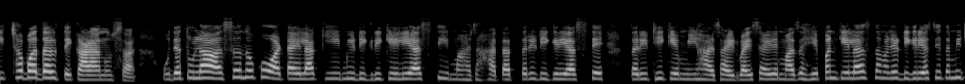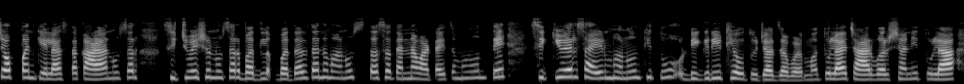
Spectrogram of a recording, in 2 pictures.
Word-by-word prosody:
इच्छा 295 +4 -3
बदलते 305 -5 +4
काळानुसार. 215 -4 +2 0.3
उद्या 255 +3 0
तुला 300 0 +3
असं 275 +5 0
नको 330 0 -4
वाटायला 260 -2 +3
की 265 0 -11
मी 270 +1 -7
डिग्री 255 -1 -6
केली 260 0 -1
असती, 255 +3 -1
माझ्या 225 0 -12
हातात 230 +1 -3
तरी 250 +1 -6
डिग्री 250 -1 -3
असते, 245 +3 0 0.3
तरी 245 +1 -2
ठीक 275 0 -5
आहे 255 - +1
मी 240 - -7
हा 235 -2 -3
साइड 220 -3 -2
बाय 220 0 +1
साइड 245 0 -4
आहे 245 - -2
माझं, 230 +3 -1
हे 250 +1 -6
पण 290 0 -1
केलं 280 0 +2
असतं 305 +2 -3
माझी 290 0 -3
डिग्री 275 -1 -1
असती 285 +2 -5
तर - - -4
मी 315 +1 -5
जॉब 330 -1 +6
पण 320 -2 +1
केला 250 -3 +3
असता. 250 +2 -2
काळानुसार 265 +6 +4 0.3
सिच्युएशननुसार 315 +1 -1
बदल 265 -2 0 0.2
बदलत 280 +6 0
ना 330 - -4
माणूस 310 +2 -8
तसं 295 +2 0
त्यांना 270 0 +1
वाटायचं 240 +3 -1
म्हणून 300 +2 -10
ते 340 +2 +4 0.3
सिक्युअर 330 +3 +4
साइड 295 -4 +2
म्हणून 295 +1 -4
की 335 - -5
तू 335 +2 -8
डिग्री 275 +3 0
ठेव 280 -3 +1
तुझ्याजवळ. 210 -4 0
मग 220 +1 -7
तुला 260 0 +7
4 230 -1 +7
वर्षांनी 245 +2 -1
तुला 240 -1 +9
265 Hz, 200 wpm, -24 LUFS, 240-300 Hz, 0.3 s, तुला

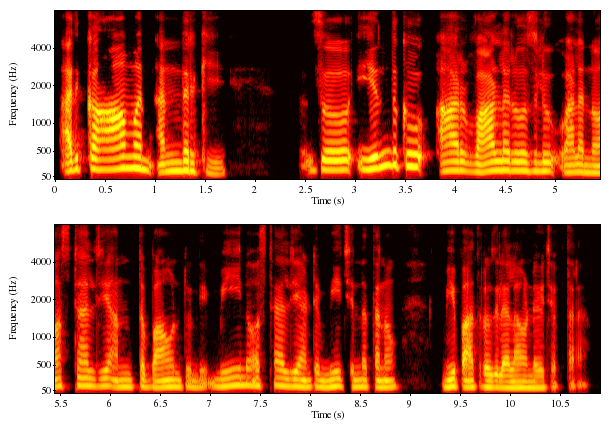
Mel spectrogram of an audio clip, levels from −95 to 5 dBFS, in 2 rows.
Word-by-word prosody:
అది 175 +3 +3
కామన్ 185 +2 +6 0.2
అందరికీ. 150 -7 0 1.1
సో, 175 - +3 0.5
ఎందుకు 245 +1 +1 0.4
ఆ - - +4
ర్ 160 - -1
వాళ్ళ 155 +4 +4 0.2
రోజులు 155 -1 -1 0.2
వాళ్ళ 130 +1 0 0.2
నోస్టాల్జియా 135 +1 -4
అంత 120 +1 -6 0.2
బాగుంటుంది, 115 -1 -3 0.2
మీ 130 +2 -2 0.2
నోస్టాల్జియా 130 -3 -3
అంటే 120 0 -6
మీ 130 - 0
చిన్నతనం, 115 -1 -4 0.5
మీ 125 - +2
పాత 115 -1 0
రోజులు 110 -1 0
ఎలా 105 0 -1
ఉండేవి 105 0 -4
చెప్తారా? 150 +7 -15
130 Hz, 130 wpm, -24 LUFS, 120-155 Hz, 1.1 s, కామన్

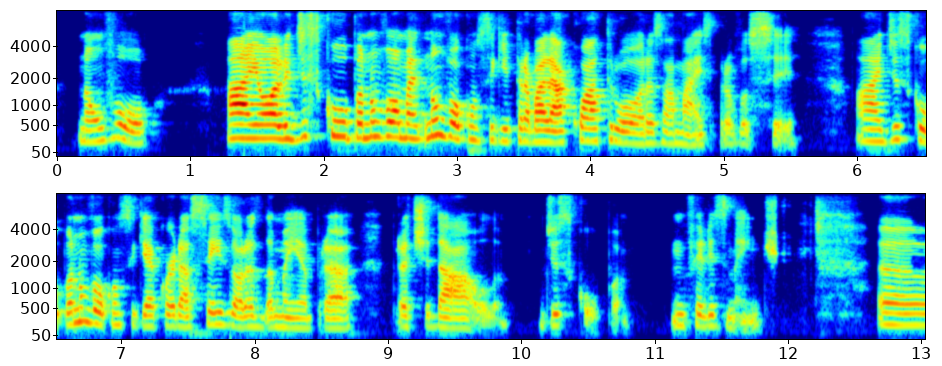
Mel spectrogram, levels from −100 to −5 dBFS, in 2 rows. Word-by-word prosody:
não 200 0 -5
vou, 210 -8 -5 0.6
ai, 255 0 +11
olha, 255 -1 +7
desculpa, 285 +1 -2
não 280 +1 -1
vou 285 -1 +4
mais, 255 -1 +1
não 305 +2 +1
vou 260 -3 +3
conseguir 230 -3 -8
trabalhar 200 -2 +5
4 215 +1 0
horas 180 0 -3
a 175 -1 -7
mais - - -7
para - - -13
você. 485 -1 -10 0.4
Ai, 210 0 0
desculpa, 245 - -5
eu - - -3
não 255 0 -3
vou 215 -4 -2
conseguir 200 -2 -6
acordar 180 -1 -3
às 165 - -10
6h 170 -6 -5
pra 150 -1 -5 0.3
pra 180 - -6
te 180 0 -6
dar 165 -2 0
aula, 155 +7 -7 0.2
desculpa, 385 0 -13 0.3
infelizmente", 185 -1 -11 0.7
hã 200 -1 -2
205 Hz, 160 wpm, -24 LUFS, 180-255 Hz, 0.7 s, ai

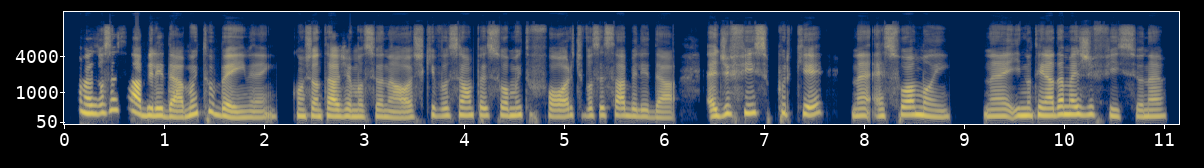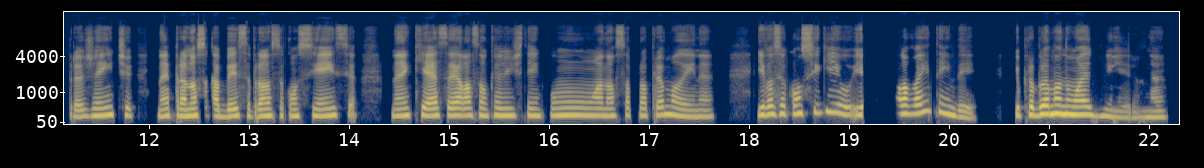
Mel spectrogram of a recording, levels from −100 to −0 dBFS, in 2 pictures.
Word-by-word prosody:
Não, 265 -4 +6
mas 255 - +4
você 360 - +2
sabe 245 - +7
lidar 175 -5 +4
muito 260 +6 0
bem, 160 -7 +2
né, 155 +5 -6 0.2
com 190 - -2
chantagem 185 -1 +2
emocional. 170 -3 -2
Acho 160 +2 -4
que 215 - -6
você 200 +2 -4
é 210 - +4
uma 205 - +1
pessoa 205 -1 -2
muito 215 +2 -2
forte, 185 +1 -2
você 200 +2 -4
sabe 200 -2 -1
lidar. 155 -4 -4 0.3
É 180 - +4
difícil 260 +5 0
porque, 255 -1 -1 0.3
né, 195 +1 -1
é 190 +1 -3
sua 220 +3 +2
mãe, 180 -6 0 0.3
né, 185 -3 -2
e 195 - -1
não 205 0 +4
tem 210 0 +1
nada 200 +3 +4
mais 230 -1 +3
difícil, 185 -5 -5
né, 180 +1 -2 0.2
para 170 - -4
a - - -2
gente, 200 +2 -1 0.2
né, 190 +2 0
pra 190 -2 +2
nossa 195 +2 +2
cabeça, 185 +2 0
pra 185 +1 +2
nossa 195 0 -1
consciência, 190 +2 -2 0.3
né, 195 +2 0
que 215 0 -2
é - - +5
essa 200 +1 +1
relação 200 0 +2
que 205 +2 -4
a - - +1
gente 200 -1 -2
tem 195 -2 -2
com 205 0 0
a 200 - +2
nossa 200 +1 -3
própria 205 +2 -3
mãe, 195 -6 0
né, 175 0 -6 0.4
e 220 - +2
você 240 +2 +2
conseguiu 260 -1 -1
e 215 0 0 0.4
ela 250 +1 +6
vai 255 +2 +2
entender 220 - -2 0.4
que - - -2
o 210 - -1
problema 240 +4 +6
não 230 -1 +7
é 225 0 +5
dinheiro, 165 -7 -5
né. 160 +1 -6
200 Hz, 205 wpm, -23 LUFS, 185-220 Hz, 0.4 s, sabe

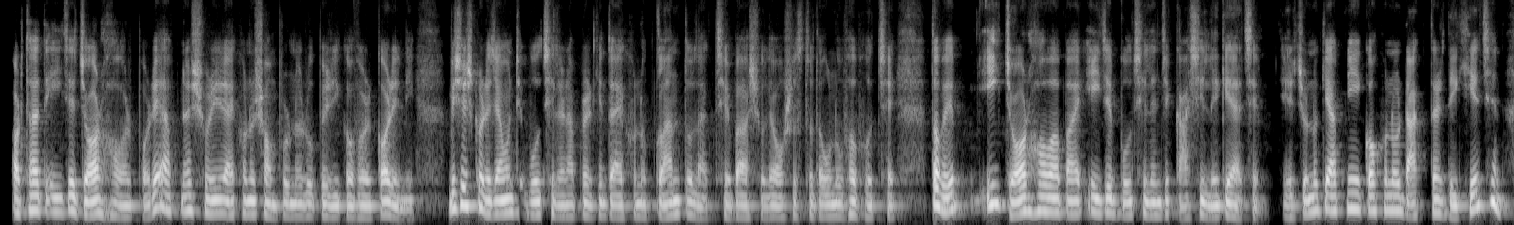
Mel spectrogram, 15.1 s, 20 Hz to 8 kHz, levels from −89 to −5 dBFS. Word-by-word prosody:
অর্থাৎ 155 0 +4
এই 140 - 0
যে 155 - +3
জ্বর 125 +3 +7
হওয়ার 100 -3 -2
পরে 95 - +1
আপনার 150 0 -3
শরীর 130 -1 +1
এখনো 125 0 -1
সম্পূর্ণরূপে 105 0 -3
recover 100 0 -1
করেনি। 95 -8 +2 0.4
বিশেষ 195 +3 +5
করে 175 - +3
যেমনটি 130 +1 +2
বলছিলেন 105 -3 -1
আপনার 110 0 -3
কিন্তু 110 - -2
এখনো 105 +2 -5
ক্লান্ত 115 +5 0
লাগছে 95 +2 -6
বা - - +2
আসলে 100 0 -4
অসুস্থতা 95 - -6
অনুভব 105 +3 -1
হচ্ছে। 100 0 -4 0.4
তবে 140 - +6 0.4
এই 215 - +6
জ্বর 130 +5 +6
হওয়া 140 -1 +5
বা 125 - +3 0.2
এই 135 - +2
যে 135 - +3
বলছিলেন 115 0 -1
যে - - -1
কাশি 95 0 -2
লেগে 100 0 +2
আছে, - - -5 0.3
এর 95 - -4
জন্য 140 - +1
কি - - +1
আপনি 150 +3 -4 0.2
কখনো 150 +1 +1
ডাক্তার 130 +4 -1
দেখিয়েছেন? 175 - +1
115 Hz, 180 wpm, -24 LUFS, 100-140 Hz, 0.4 s, জ্বর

